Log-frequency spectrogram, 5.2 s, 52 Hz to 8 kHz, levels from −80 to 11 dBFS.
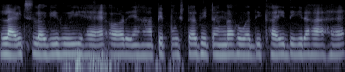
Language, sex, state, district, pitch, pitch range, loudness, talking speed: Hindi, female, Bihar, Darbhanga, 180 Hz, 180-185 Hz, -30 LUFS, 175 wpm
